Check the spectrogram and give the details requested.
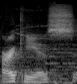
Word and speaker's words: Arceus: to edit things quickly enough in they've officially pronounced it arceus in at least one trailer for the game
